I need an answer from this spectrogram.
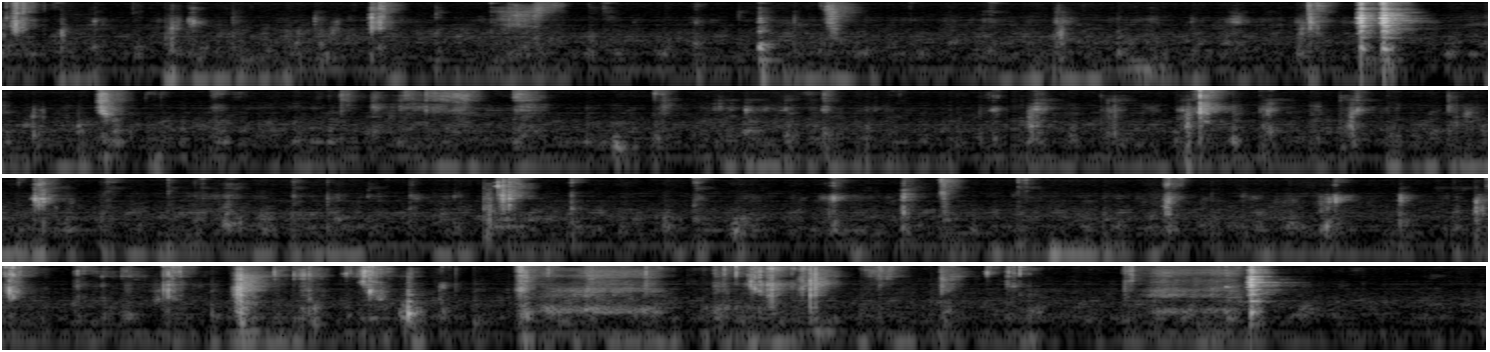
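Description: Close-up eating sounds: a person chewing and biting food, with irregular sharp crunches and clicks, the loudest about seven seconds in and again near the end.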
